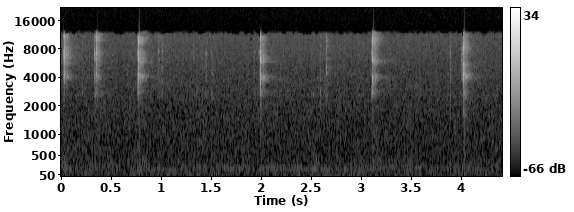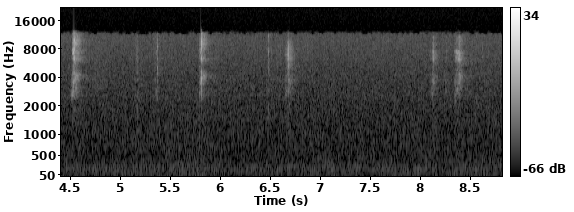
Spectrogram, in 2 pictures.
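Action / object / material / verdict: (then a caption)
scrape / solid soap bar scored with a thin metal blade / soap / none. A thin metal blade scores crosshatch lines into the surface of a pink and white striped solid soap bar held in hand. Each stroke makes a short, crisp, bright click that dies away almost instantly, spaced irregularly over a faint, steady low background hum. The overall level is quiet.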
